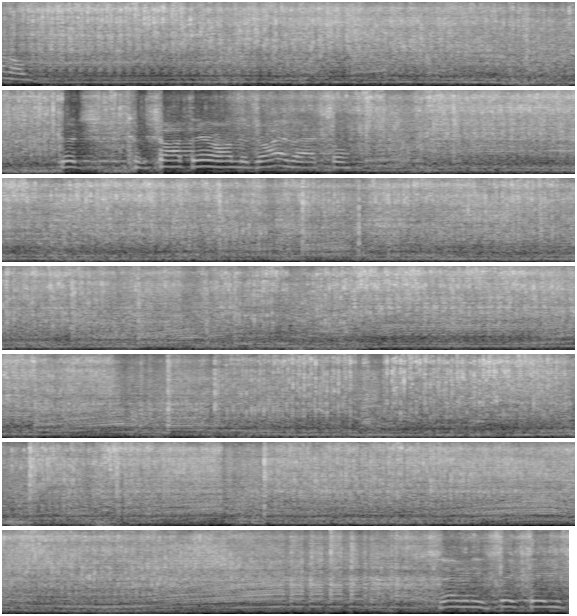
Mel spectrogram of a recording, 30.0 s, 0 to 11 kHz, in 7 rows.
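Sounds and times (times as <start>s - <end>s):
car engines revving hard: 0.0s - 30.0s.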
